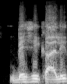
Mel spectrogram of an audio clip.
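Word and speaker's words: basically: आया है डबल एलवाई क्या बोलते हैं बेसिकली बेसिकली तो नहीं बोलते क्योंकि ए का उच्चारण नहीं होता क्या बोलते हैं बेसिकली अब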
